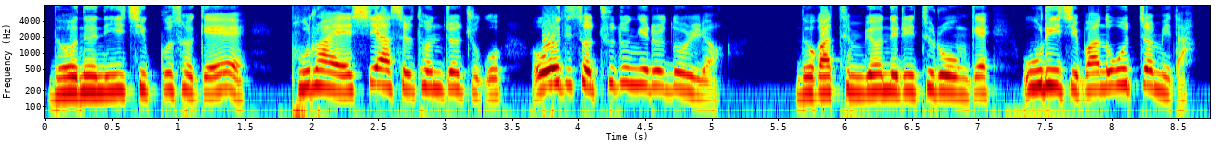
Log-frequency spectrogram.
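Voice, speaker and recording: A woman's voice: medium pitch, normal speed, a little mellow, smooth, no room sound, studio quality, lightly acted. Woman reading as a bullying old father-in-law. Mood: contemptuous. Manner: barking insults and orders. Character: domineering older male father-in-law, bullying and contemptuous. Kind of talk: radio drama reading.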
